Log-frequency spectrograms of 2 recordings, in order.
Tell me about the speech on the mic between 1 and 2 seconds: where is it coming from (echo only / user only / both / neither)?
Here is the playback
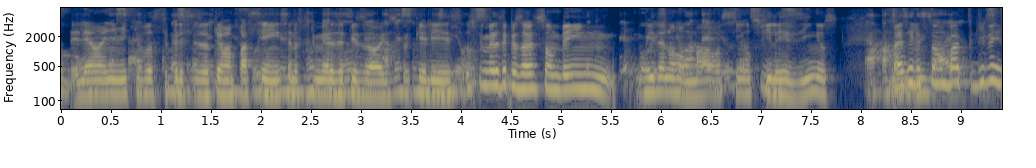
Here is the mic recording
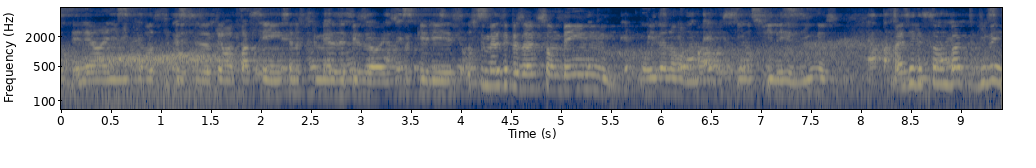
echo only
